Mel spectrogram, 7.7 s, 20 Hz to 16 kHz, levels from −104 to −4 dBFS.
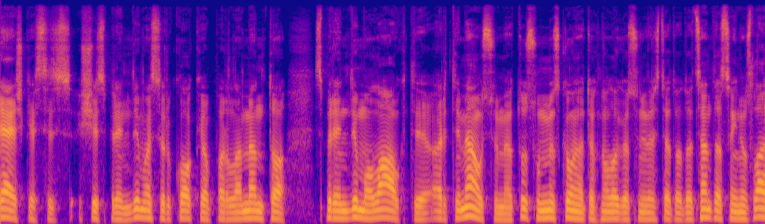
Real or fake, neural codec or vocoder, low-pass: real; none; 14.4 kHz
